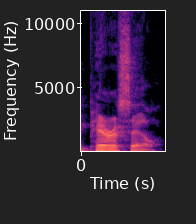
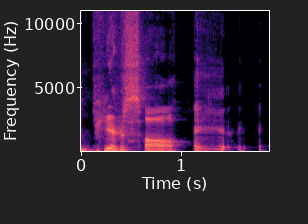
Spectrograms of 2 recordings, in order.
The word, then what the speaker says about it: Pearsall: Ricky, it's not Ricky Parasail. Okay? It's Ricky Pearsall.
